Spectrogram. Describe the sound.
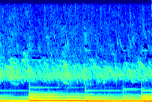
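Chickens vocalizing on an open pasture, heard as a steady, low, droning call with clear harmonic tone and a slight step up in pitch early on, continuing unbroken throughout.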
